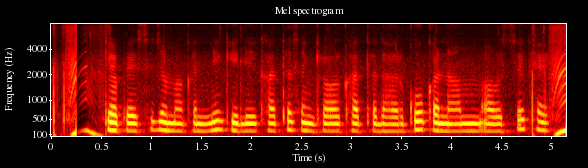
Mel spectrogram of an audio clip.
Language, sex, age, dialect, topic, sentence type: Hindi, female, 18-24, Awadhi Bundeli, banking, question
